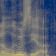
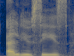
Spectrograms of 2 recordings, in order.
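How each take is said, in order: First: Eleusis said as uh-LOO-zee-uh, stress on the second syllable; the wrong take, Eleusis as uh-LOO-zee-uh; mispronounced Eleusis. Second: Eleusis said as EL-yoo-sis, stress on the first syllable; the right take, Eleusis as EL-yoo-sis with a hard final s; corrected Eleusis. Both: Shown as a demonstration. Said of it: "Pardon me, it's Eleusis".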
